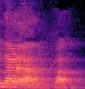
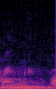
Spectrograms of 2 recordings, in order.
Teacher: un proceso que convierte a la consonante nasal en una nasal pronunciada en la zona velar de la boca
